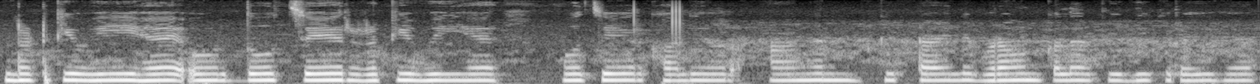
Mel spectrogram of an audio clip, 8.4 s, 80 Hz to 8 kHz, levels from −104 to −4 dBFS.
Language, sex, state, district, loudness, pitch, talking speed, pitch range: Hindi, female, Rajasthan, Bikaner, -14 LUFS, 220 Hz, 155 wpm, 215-225 Hz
